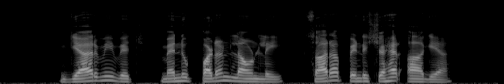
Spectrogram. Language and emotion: Punjabi, neutral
